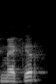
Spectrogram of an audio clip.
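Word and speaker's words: Meg Meeker: ha traído esta mujer, Meg Mecker, o Meg Micker, o sea, ¿cómo se pronuncia? Según yo es en alemán, entonces es Mecker, pero si es en inglés es Micker.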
